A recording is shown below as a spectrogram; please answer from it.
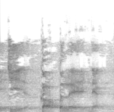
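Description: A Buddhist monk's voice chanting in a sing-song recitation: two drawn-out phrases with long held notes, set within his sermon.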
